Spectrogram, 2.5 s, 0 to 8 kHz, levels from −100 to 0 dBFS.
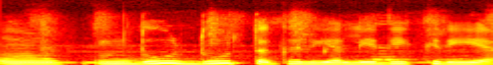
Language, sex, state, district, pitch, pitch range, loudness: Marwari, female, Rajasthan, Nagaur, 210 Hz, 200-225 Hz, -14 LUFS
